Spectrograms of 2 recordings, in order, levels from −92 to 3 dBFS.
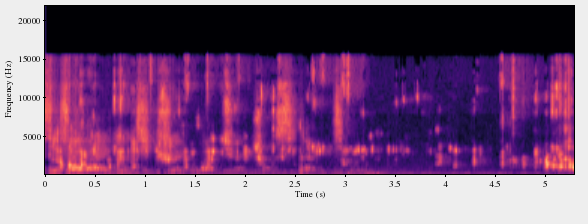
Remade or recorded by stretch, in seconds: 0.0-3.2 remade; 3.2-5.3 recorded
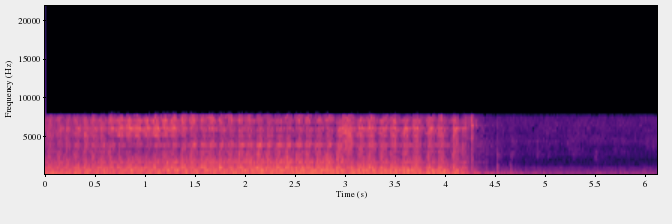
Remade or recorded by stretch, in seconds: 0.0-6.1 remade

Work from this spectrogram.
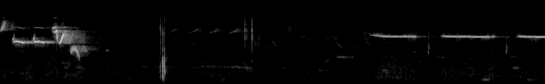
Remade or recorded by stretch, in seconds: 0.0-5.5 recorded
